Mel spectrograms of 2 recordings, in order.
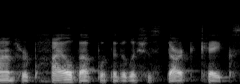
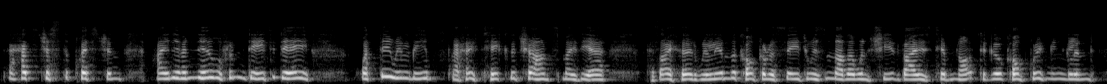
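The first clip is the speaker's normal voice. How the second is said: put-on very high, louder little-old-woman voice; tiny old shopkeeper; 7 dB louder than usual. A narrator's reading. Old shopkeeper boasting to the children, high and chatty.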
